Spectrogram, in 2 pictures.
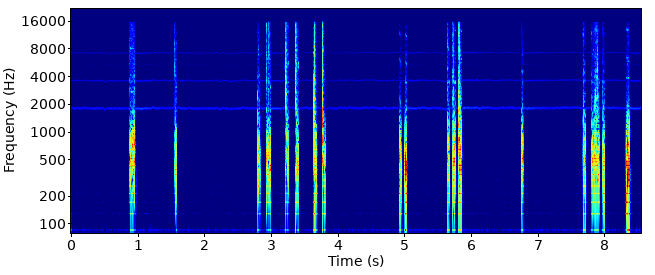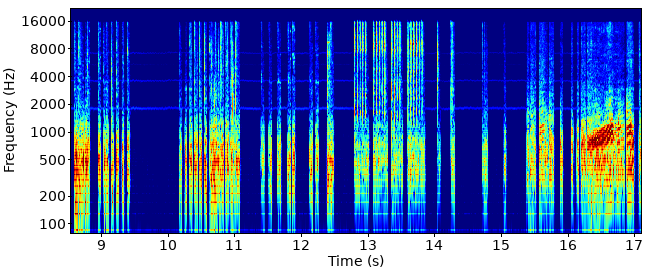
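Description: Metal-on-metal clicks and knocks, then several rasping scrapes of about a second each, growing louder toward the end, as a bicycle stem is twisted and worked loose from a suspension fork's steerer tube.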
